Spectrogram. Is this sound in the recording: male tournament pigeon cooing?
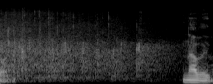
no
